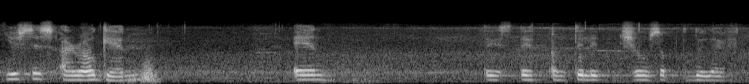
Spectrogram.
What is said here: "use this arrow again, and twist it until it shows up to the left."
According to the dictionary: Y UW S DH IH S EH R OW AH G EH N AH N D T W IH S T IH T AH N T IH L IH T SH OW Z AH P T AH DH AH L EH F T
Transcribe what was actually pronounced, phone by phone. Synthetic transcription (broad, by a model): Y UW S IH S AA R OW G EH N AH N D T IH S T IH T AH N T IH L IH T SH OW S AH P T AH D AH L EH F T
